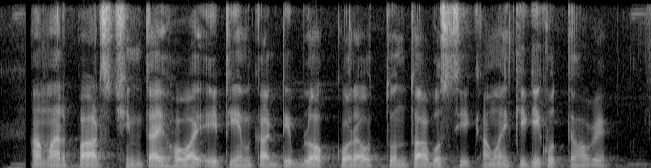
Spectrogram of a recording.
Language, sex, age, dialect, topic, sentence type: Bengali, male, 18-24, Jharkhandi, banking, question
